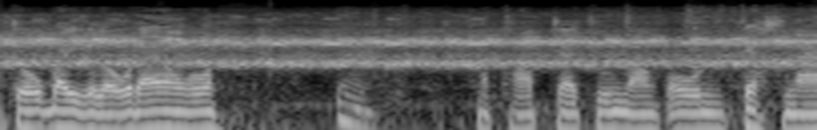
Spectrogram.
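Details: Frogs calling in rice fields in the rain as they are being caught: rapid runs of nasal, harmonic croaks, about four per second in clusters, against a constant shrill background chorus.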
